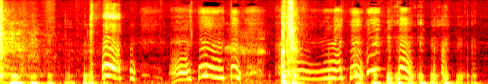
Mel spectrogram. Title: Giggling at daddy sneezing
